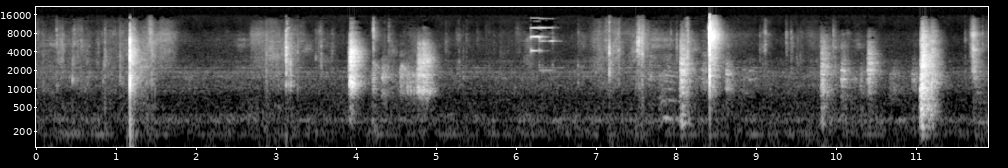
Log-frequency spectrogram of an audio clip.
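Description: Sharp plastic clicks and handling noises from a blood glucose testing kit: a lancing device being opened and fitted with a fresh lancet, a test-strip vial and the meter handled in their zippered case. The loudest clicks come a little over a second in and near the end, with a faint short beep around six seconds in.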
